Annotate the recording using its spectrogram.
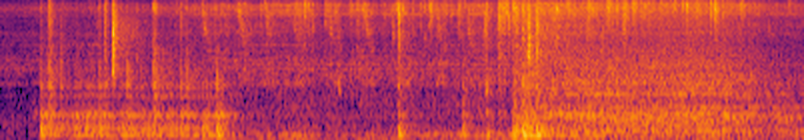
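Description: A pull-down kitchen faucet is turned on and sprays water into a stainless steel sink. The flow starts about a quarter second in and becomes louder and hissier about two and a half seconds in.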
